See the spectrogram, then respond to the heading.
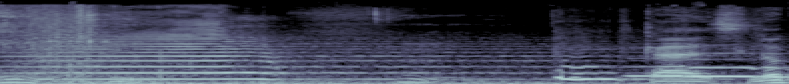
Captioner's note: conch blows; Bheem hums; soothing flute music playing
